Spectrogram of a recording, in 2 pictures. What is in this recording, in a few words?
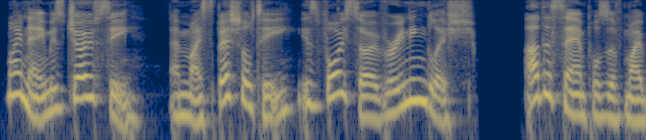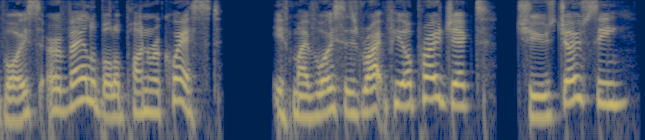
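English Australian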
